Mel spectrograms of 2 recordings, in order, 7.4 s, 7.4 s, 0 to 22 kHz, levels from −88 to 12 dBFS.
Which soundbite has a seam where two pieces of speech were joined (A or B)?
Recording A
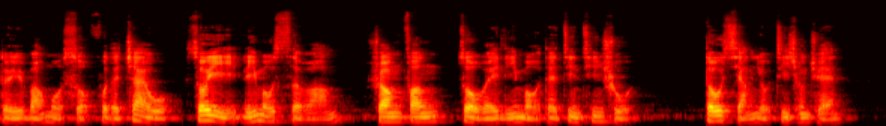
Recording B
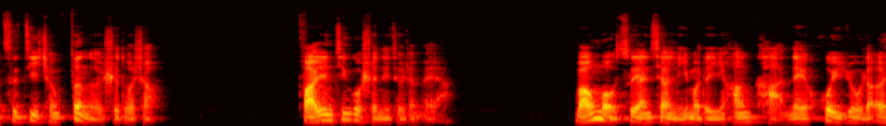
A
